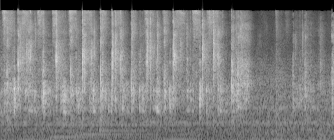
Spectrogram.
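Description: A spray can hisses in short, quick bursts.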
